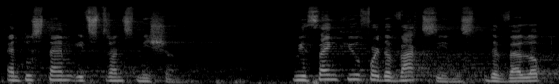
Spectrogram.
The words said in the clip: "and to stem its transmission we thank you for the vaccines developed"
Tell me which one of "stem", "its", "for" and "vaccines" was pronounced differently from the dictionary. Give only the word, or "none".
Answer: vaccines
